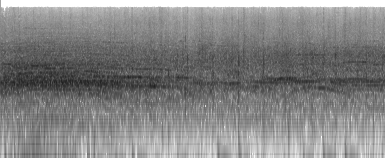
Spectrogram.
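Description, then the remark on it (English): An audience applauds loudly, a dense, steady wash of many hands clapping that holds at full strength for about six seconds without fading or breaking. “I will say the name of the person, and then the audience will applaud loudly if you like it, not at all if you don't like it.”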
